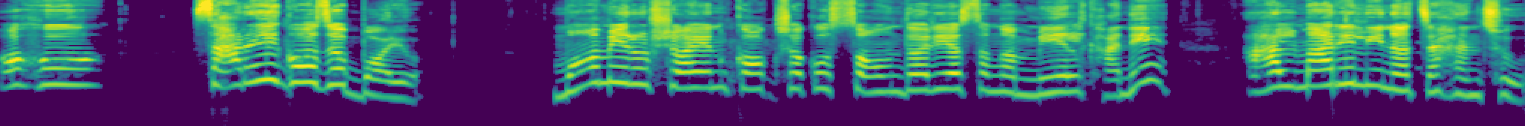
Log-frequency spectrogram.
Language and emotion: Nepali, happy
